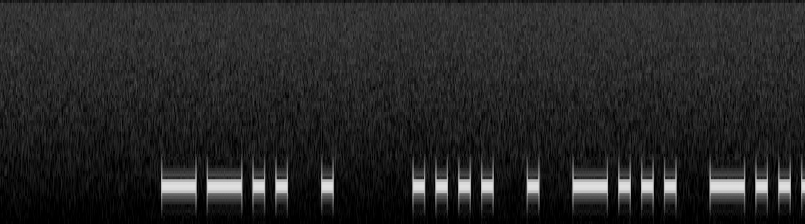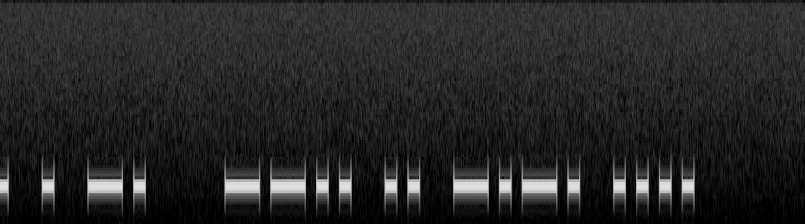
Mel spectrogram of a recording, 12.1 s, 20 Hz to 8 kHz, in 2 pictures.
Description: Morse code, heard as a keyed tone, machine-sent, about 14 wpm, 540 Hz. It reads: ZE HEBBEN ZICH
